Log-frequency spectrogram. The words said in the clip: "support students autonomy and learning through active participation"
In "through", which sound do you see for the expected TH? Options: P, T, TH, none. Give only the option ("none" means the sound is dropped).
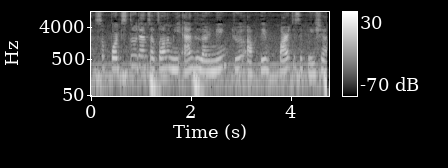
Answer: T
